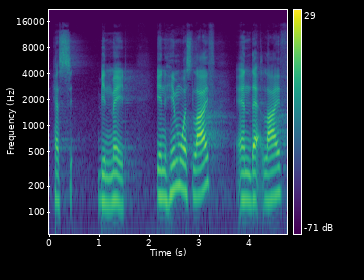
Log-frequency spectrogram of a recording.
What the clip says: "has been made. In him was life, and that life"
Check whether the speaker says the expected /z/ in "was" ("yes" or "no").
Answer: no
